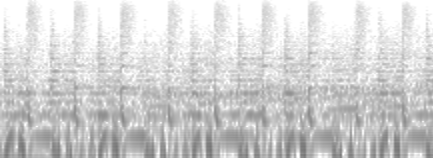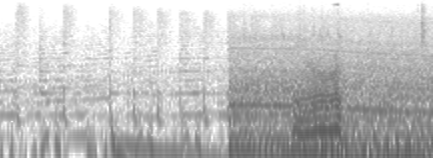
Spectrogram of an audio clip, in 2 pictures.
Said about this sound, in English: Someone's streaming Bus Simulator.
